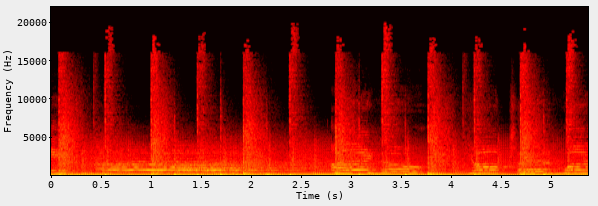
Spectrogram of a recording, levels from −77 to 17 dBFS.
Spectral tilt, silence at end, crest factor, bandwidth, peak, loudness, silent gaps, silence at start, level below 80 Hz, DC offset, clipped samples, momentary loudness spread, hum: -5.5 dB/octave; 0 s; 16 dB; over 20 kHz; -2 dBFS; -18 LUFS; none; 0 s; -26 dBFS; under 0.1%; under 0.1%; 3 LU; none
